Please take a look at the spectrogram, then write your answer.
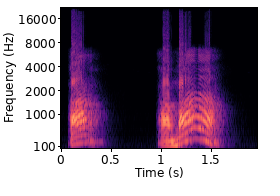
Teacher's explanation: Sílaba tônica é a última. Então é uma oxíona.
